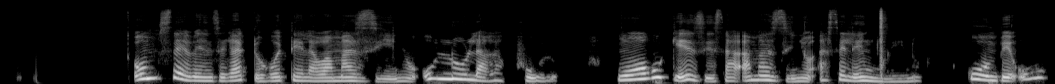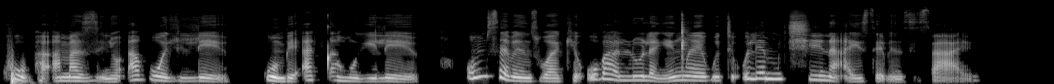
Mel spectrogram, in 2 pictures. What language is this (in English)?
North Ndebele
